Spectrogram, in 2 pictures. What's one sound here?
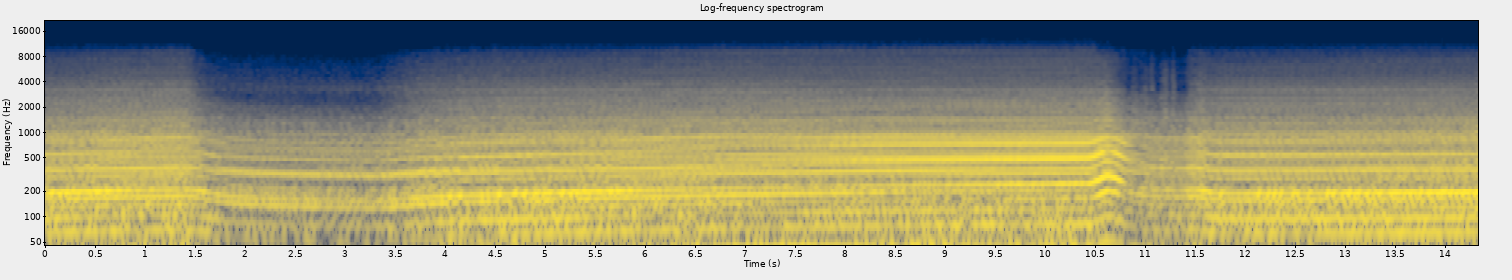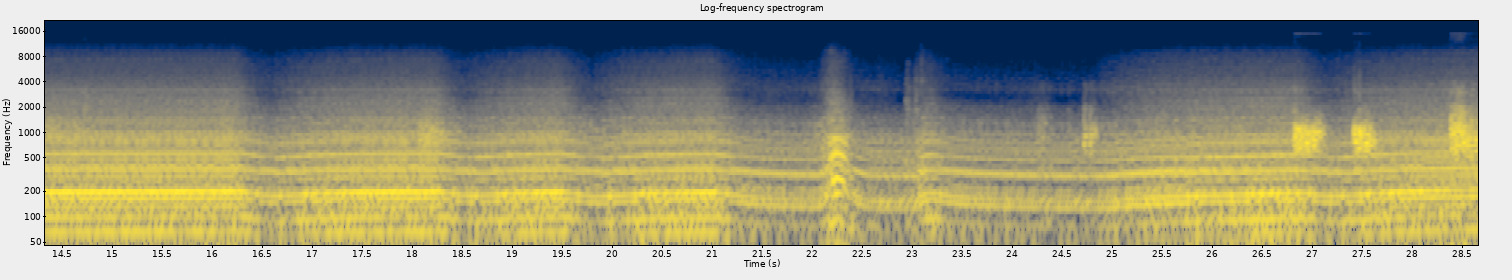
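A car engine hums steadily, rising and falling in pitch as it speeds up and shifts gears.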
